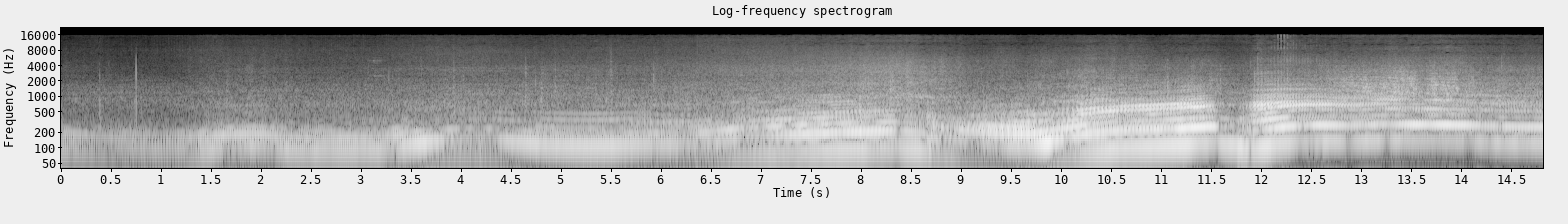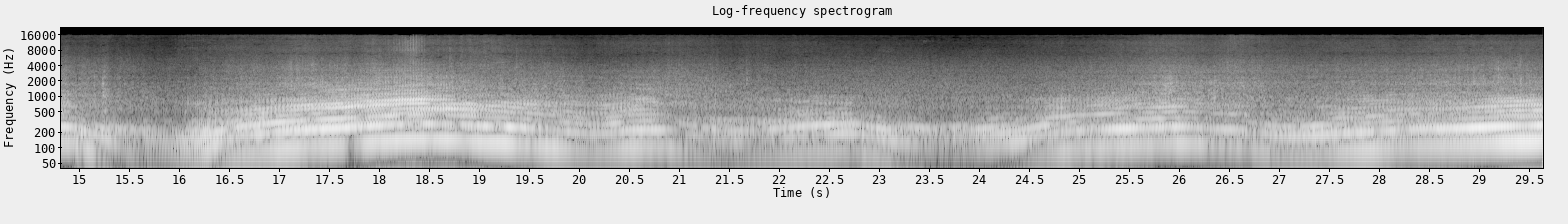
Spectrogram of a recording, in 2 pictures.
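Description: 1990 Nissan 240SX's 2.4-litre four-cylinder engine, breathing through an aftermarket Magnaflow exhaust and K&N intake, revving up and dropping back again and again as the car slides in circles on snow. The engine note climbs and falls in pitch several times, loudest in the long pulls about ten, eighteen and twenty-nine seconds in.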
